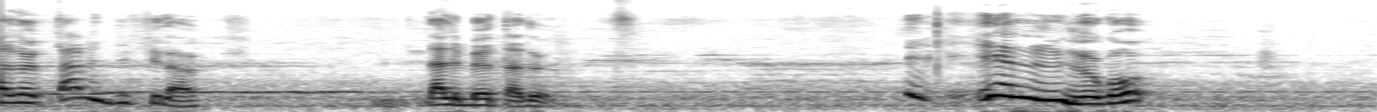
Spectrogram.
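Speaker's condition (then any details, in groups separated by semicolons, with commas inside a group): Cerebral palsy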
